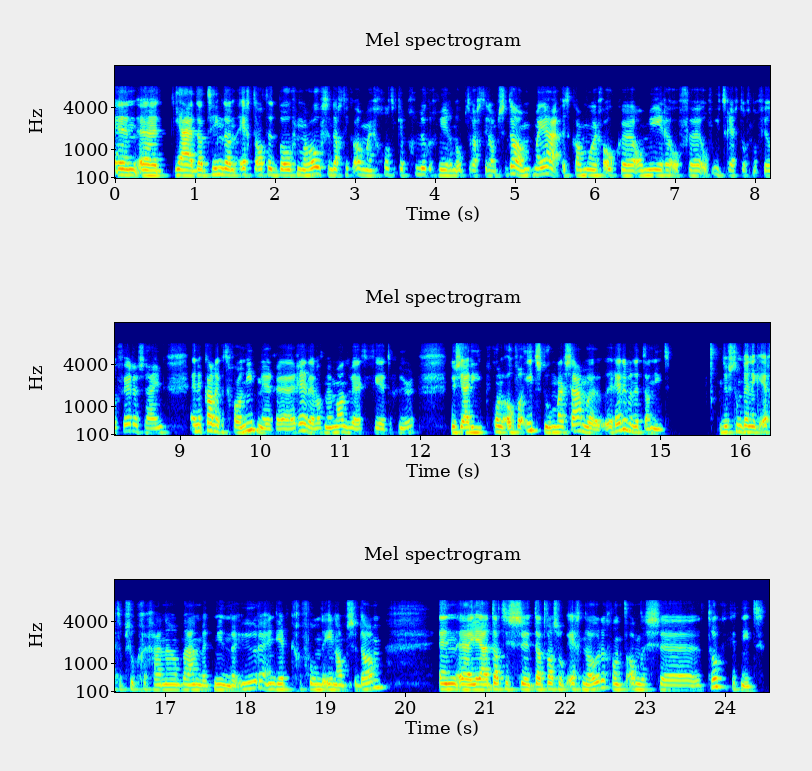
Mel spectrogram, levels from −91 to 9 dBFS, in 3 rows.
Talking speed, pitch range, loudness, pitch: 275 wpm, 170-195 Hz, -26 LUFS, 180 Hz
